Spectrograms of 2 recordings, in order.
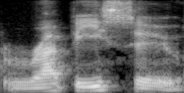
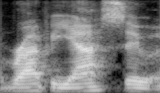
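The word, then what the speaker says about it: Rabisu: of all is that rabisou or rabiyasu as i used to continually mispronounce it as and for those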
